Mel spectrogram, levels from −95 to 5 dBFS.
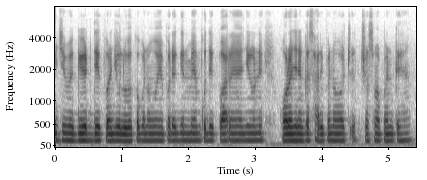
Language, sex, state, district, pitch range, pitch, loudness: Hindi, male, Punjab, Kapurthala, 145-150 Hz, 150 Hz, -18 LUFS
